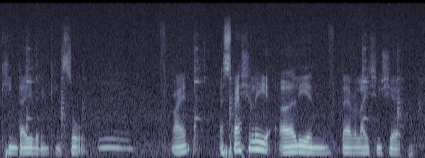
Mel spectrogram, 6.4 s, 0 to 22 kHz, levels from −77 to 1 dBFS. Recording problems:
hiss; noticeable; throughout; 10 dB below the speech

